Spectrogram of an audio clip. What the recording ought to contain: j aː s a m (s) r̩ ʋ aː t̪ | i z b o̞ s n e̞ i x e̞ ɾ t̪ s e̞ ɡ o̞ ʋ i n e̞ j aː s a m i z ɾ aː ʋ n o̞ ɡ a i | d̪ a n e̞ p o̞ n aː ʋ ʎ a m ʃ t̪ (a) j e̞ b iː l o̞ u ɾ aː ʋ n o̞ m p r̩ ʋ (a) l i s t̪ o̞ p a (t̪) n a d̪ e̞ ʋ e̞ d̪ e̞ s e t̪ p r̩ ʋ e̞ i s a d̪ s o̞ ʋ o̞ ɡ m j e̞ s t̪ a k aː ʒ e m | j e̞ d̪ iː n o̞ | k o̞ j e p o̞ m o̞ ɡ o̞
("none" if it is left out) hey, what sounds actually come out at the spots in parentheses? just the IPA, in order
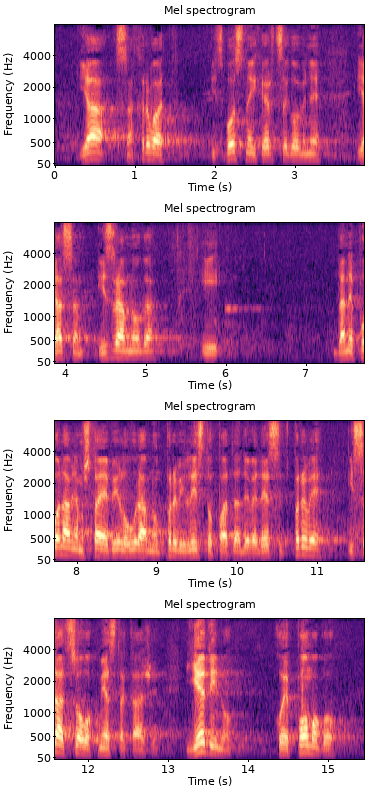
x, a, i, d̪

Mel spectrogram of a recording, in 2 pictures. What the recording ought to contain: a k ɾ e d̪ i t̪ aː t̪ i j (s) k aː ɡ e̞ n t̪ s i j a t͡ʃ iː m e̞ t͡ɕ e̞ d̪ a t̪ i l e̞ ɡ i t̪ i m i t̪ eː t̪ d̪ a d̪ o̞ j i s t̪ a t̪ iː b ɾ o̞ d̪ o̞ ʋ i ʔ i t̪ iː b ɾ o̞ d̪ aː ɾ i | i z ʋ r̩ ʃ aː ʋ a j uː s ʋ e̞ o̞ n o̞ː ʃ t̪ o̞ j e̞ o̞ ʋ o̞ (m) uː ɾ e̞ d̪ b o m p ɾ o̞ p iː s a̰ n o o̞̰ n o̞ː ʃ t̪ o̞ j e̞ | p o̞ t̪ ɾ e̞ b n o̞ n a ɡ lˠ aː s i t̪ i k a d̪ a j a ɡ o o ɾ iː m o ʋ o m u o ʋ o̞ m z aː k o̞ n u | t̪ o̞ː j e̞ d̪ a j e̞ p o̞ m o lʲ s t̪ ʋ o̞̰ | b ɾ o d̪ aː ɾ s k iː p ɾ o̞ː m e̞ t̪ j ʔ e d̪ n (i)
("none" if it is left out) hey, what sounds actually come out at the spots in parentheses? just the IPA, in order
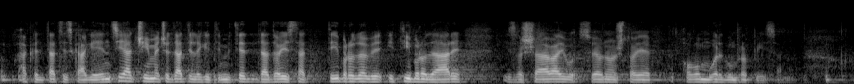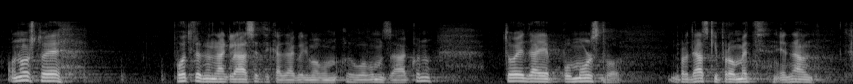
s, m, a

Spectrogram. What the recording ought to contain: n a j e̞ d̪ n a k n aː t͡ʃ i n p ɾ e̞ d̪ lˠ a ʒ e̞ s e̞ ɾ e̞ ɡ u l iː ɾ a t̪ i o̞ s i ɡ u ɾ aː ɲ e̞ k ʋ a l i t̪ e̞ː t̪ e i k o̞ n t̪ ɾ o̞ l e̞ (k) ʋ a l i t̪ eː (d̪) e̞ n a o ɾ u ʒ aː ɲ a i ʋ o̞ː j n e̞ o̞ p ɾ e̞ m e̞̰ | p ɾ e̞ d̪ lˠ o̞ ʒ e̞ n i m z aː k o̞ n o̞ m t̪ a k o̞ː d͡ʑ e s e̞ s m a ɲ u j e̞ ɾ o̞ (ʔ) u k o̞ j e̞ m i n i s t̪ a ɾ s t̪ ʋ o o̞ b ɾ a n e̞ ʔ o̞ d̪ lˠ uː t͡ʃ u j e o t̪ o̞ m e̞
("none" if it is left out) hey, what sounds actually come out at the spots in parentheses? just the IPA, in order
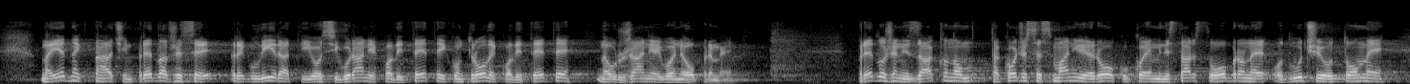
k, t̪, k

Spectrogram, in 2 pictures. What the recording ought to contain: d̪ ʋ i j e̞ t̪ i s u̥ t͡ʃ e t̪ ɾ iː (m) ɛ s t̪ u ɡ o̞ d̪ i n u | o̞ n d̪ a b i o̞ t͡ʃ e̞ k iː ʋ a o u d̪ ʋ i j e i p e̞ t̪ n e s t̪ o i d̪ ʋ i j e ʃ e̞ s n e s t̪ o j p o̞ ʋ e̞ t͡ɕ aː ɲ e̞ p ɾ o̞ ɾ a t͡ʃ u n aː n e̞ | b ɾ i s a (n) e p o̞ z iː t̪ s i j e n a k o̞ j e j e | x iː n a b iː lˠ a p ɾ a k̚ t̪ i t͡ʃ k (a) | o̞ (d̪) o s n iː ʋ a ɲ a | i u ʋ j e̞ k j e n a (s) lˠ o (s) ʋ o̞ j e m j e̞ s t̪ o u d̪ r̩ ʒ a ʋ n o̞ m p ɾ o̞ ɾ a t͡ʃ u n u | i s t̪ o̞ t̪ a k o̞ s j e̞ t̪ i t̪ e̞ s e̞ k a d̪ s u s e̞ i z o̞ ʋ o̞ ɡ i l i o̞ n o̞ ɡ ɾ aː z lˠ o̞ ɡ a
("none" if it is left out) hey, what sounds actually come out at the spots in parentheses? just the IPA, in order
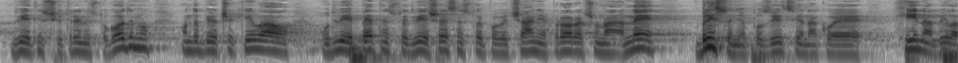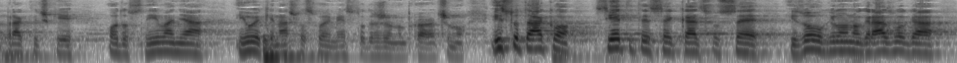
n, ɲ, i, d̪, ʃ, s

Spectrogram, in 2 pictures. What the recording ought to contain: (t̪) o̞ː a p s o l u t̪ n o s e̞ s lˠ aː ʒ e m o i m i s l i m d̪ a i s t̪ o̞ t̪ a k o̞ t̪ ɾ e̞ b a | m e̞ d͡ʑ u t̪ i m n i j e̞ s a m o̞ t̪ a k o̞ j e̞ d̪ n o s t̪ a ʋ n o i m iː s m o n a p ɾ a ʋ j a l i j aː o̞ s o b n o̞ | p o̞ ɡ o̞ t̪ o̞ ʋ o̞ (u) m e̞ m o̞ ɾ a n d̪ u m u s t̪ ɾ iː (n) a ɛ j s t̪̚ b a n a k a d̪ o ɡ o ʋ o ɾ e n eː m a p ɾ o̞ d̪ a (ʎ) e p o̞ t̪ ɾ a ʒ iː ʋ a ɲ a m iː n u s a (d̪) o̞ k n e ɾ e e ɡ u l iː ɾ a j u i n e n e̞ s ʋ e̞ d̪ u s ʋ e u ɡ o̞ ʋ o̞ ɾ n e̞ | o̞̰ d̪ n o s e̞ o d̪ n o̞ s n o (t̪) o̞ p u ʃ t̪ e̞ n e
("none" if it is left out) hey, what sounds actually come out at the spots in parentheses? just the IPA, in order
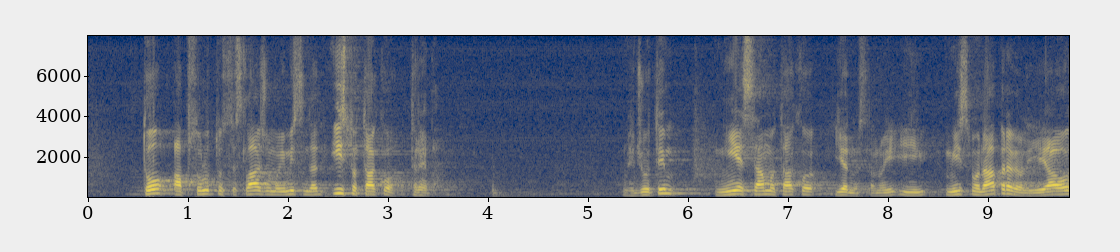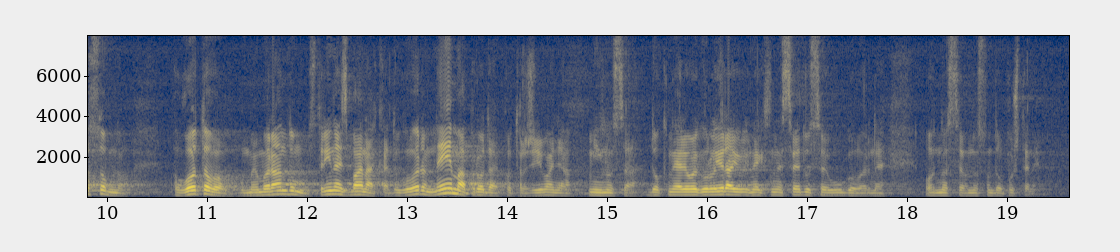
t̪, u, n, j, d̪, d̪

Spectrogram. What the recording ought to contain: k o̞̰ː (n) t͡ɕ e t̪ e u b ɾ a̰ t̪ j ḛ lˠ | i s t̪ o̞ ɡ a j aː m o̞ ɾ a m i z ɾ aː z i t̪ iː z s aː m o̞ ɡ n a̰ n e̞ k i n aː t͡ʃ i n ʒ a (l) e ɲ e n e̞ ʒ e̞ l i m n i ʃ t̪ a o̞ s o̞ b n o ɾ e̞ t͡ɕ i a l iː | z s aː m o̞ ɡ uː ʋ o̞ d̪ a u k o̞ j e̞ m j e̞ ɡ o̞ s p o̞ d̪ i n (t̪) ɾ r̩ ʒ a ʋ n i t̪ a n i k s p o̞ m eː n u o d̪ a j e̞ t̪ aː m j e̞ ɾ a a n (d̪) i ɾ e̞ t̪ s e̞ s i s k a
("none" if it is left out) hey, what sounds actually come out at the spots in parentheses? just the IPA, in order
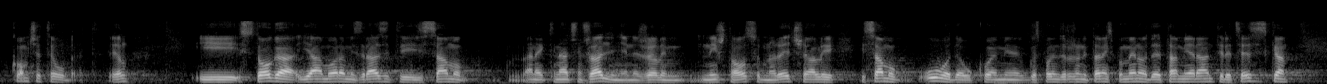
m, ʎ, d̪, t̪

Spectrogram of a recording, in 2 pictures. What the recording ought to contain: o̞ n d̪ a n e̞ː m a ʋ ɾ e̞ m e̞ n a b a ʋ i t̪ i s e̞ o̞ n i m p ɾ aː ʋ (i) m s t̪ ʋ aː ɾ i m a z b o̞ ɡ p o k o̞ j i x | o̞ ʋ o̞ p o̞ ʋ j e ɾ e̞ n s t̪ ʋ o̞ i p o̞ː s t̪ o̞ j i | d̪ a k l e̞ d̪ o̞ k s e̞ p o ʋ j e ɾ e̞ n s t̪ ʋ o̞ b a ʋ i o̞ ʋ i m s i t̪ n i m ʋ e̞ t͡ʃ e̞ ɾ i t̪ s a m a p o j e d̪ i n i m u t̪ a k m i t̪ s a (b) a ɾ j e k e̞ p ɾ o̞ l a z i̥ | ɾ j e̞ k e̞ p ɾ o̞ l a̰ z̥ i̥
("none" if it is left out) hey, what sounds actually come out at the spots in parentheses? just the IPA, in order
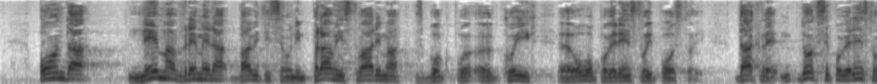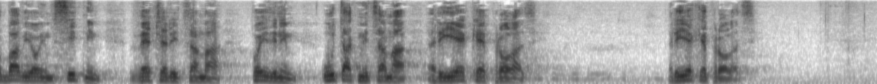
i, m

